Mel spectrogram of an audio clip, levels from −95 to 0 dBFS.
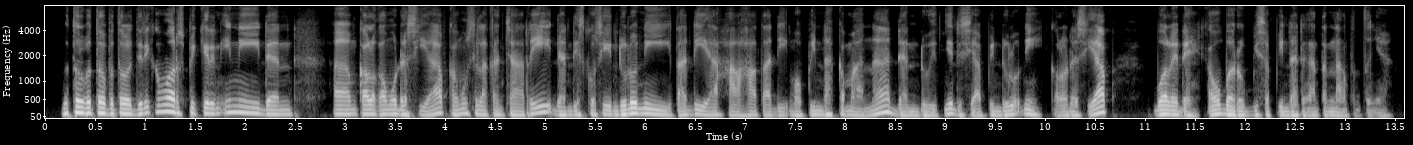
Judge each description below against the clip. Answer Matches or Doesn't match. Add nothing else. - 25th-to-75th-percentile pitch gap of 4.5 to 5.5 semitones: Matches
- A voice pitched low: Matches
